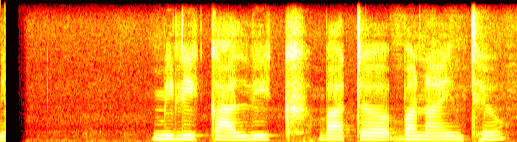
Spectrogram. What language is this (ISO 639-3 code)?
nep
